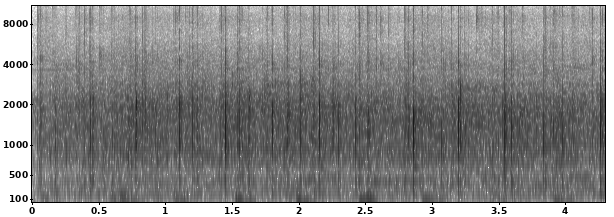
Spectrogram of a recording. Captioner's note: audience applauding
